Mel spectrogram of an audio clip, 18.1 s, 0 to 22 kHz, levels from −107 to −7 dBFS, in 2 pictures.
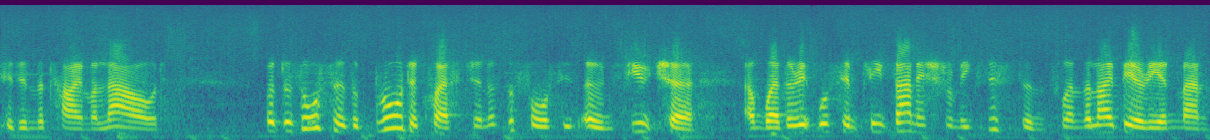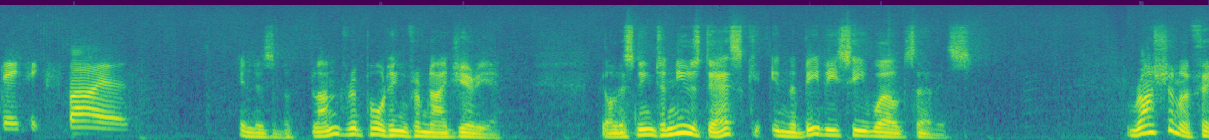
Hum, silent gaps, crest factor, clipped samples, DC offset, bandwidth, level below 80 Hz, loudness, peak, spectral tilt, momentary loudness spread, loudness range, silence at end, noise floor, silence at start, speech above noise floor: none; none; 14 dB; under 0.1%; under 0.1%; 19 kHz; -46 dBFS; -13 LUFS; 0 dBFS; -4.5 dB/octave; 12 LU; 4 LU; 0 s; -44 dBFS; 0 s; 31 dB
